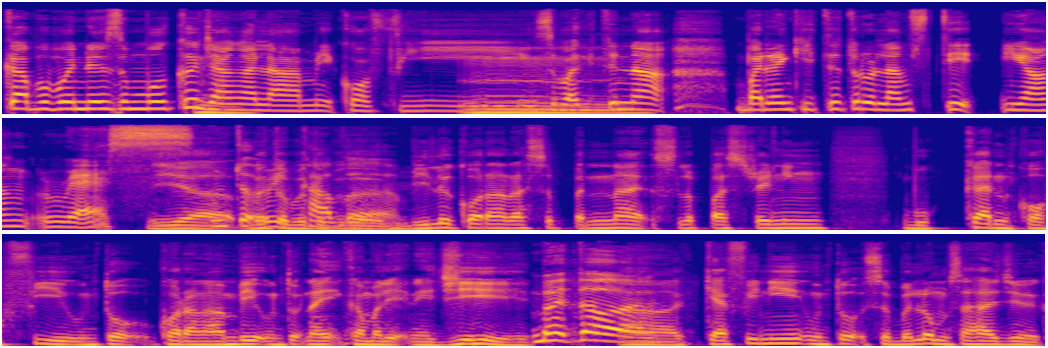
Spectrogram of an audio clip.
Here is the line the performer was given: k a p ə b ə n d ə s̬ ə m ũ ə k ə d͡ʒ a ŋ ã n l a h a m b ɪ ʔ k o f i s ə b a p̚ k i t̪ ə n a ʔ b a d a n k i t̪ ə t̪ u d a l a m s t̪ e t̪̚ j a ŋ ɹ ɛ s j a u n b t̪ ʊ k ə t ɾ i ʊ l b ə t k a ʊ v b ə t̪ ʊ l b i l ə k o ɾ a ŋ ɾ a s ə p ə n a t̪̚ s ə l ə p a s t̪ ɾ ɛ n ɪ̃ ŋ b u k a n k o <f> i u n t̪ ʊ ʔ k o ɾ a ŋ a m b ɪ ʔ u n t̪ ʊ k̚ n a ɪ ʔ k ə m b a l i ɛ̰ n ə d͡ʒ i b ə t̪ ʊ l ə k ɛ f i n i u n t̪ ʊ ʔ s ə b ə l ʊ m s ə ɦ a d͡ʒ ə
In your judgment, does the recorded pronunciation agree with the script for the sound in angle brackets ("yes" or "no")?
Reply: yes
